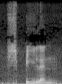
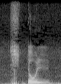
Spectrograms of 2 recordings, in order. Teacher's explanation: La combinación de letras SP suena SHP y la combinación ST suena SHT.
